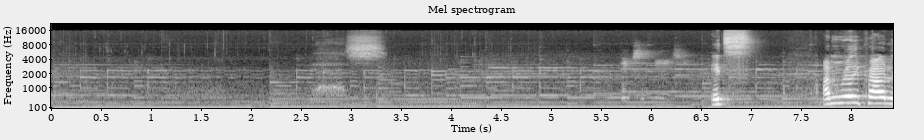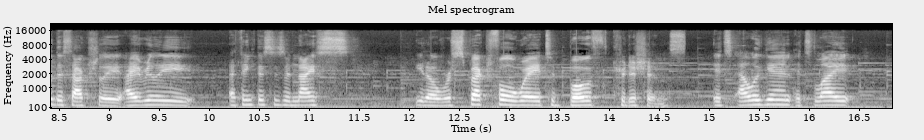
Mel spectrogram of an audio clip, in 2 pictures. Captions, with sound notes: (whispers) Yes. I'm really proud of this actually. I think this is a nice, respectful way to both traditions. It's elegant, it's light,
